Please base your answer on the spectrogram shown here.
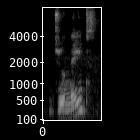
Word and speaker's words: Jonate: And I just realized, sorry, I pronounced one of your name incorrectly. It's supposed to be Jonate.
